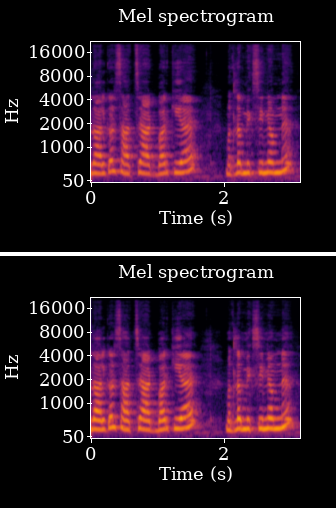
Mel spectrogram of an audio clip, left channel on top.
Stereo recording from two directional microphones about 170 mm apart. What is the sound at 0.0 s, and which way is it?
A woman's voice, 35° right (ahead or behind).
